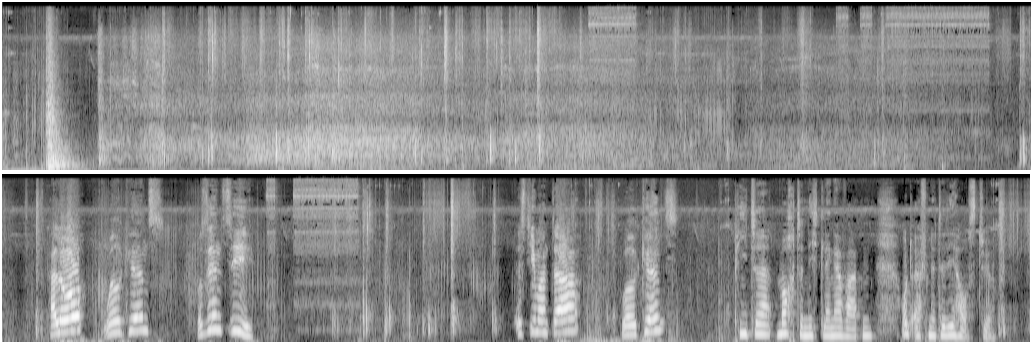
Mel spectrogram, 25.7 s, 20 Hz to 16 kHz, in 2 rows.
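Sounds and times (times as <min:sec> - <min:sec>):
car starting: 0:00.0 - 0:12.4
rough car engine rumble: 0:01.0 - 0:12.4
speech: 0:13.5 - 0:16.1, 0:19.4 - 0:21.3, 0:22.1 - 0:25.4.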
